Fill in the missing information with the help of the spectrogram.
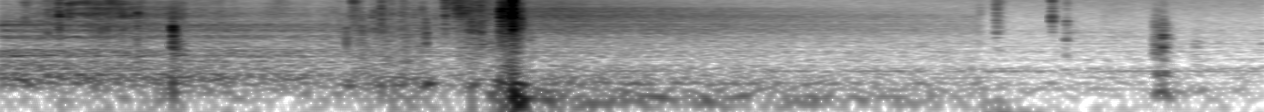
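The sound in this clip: A computer keyboard is typed on in a few scattered, sharp key clicks, irregularly spaced over a steady low background hiss.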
